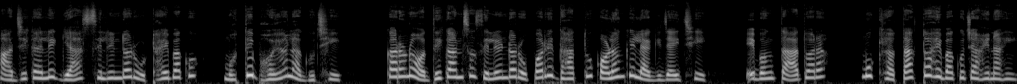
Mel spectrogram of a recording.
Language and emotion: Odia, fearful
